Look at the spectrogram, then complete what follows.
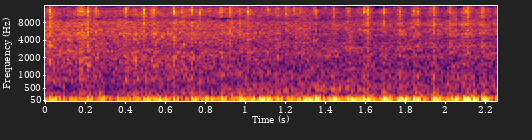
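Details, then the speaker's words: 1987 Chevy S10 305 V8 idling through cheap regular mufflers after a test drive on the new mechanical fuel pump; it didn't die after 2–3 full-throttle runs, and the even, lumpy beat has no misses, so it idles normally. "Gave her full throttle 2 or 3 times. Didn't die on me none, so I'd say she's fixed."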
